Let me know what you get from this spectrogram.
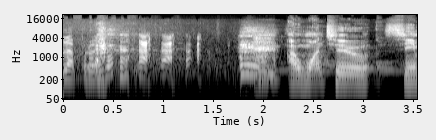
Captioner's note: laughing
